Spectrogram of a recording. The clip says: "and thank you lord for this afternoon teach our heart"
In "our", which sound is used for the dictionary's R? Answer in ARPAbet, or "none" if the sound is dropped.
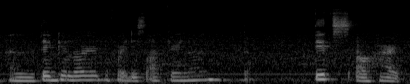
W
